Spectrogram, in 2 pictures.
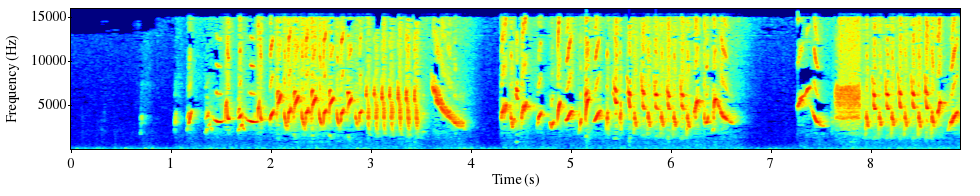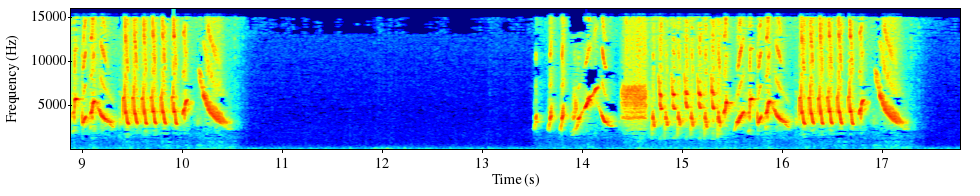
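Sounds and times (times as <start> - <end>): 
European goldfinch song: 0.7 - 10.6, 13.5 - 17.4.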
